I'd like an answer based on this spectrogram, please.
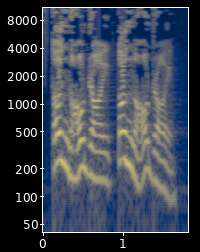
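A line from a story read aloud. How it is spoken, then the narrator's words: Excited shout. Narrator (Vietnamese): Một vị khác ở giữa chúng la lên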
